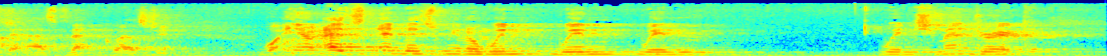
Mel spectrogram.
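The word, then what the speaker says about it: Schmendrick: Shmendrick is a pretty, and that is how it is pronounced.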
